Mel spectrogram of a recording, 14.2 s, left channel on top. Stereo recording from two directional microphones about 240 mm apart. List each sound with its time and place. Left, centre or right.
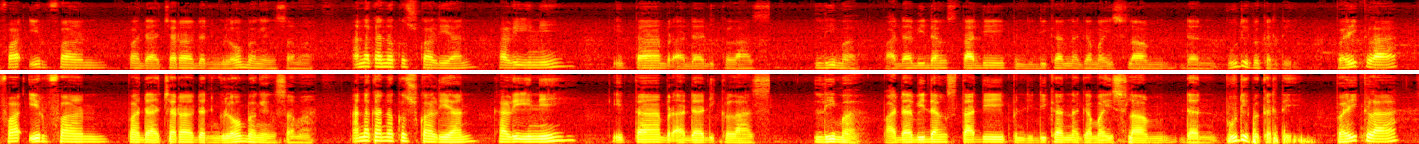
0.0 s speech: right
